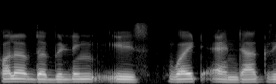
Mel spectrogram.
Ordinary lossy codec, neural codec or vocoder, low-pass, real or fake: none; none; 7.2 kHz; real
